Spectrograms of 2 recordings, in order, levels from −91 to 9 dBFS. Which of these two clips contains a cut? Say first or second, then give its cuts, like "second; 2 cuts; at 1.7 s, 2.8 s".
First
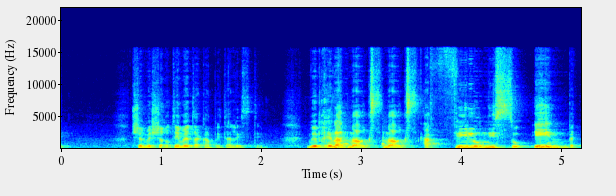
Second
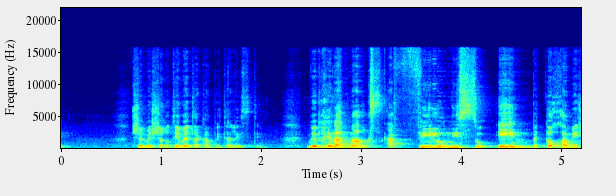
first; 1 cut; at 3.2 s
